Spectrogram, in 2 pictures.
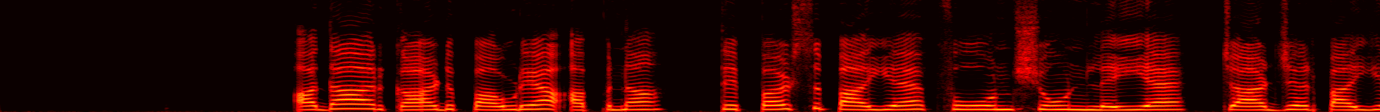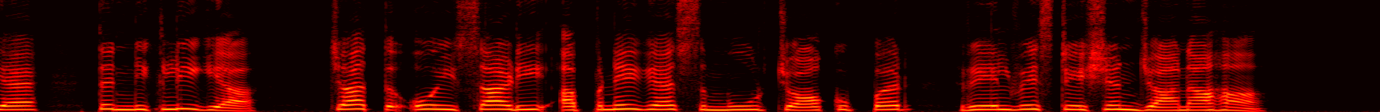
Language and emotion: Dogri, neutral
